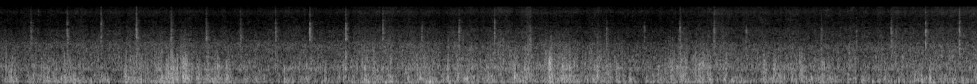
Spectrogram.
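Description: Water rushing and splashing along the hulls of an Astus 20.5 trimaran under sail, mixed with wind buffeting the microphone. Faint short high ticks are scattered throughout.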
